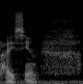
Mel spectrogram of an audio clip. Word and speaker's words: Hycean: they've just called it Hycean. It rhymes with ocean, but Hycean.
